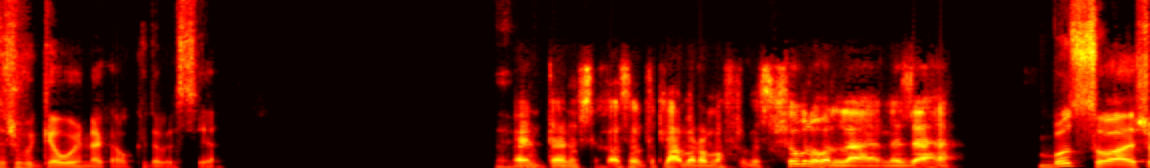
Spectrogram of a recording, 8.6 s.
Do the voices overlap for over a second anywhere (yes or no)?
no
